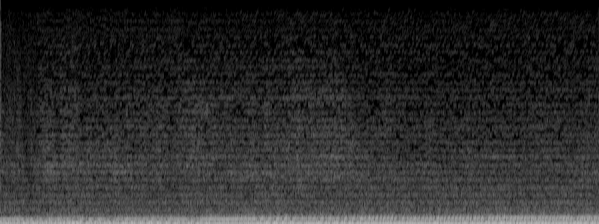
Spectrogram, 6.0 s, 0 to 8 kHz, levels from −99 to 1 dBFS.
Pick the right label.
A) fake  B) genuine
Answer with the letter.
B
